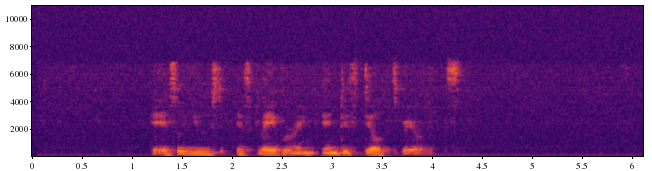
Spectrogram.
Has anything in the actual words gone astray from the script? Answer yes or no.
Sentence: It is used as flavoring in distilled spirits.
no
